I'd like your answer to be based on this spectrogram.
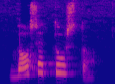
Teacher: the stress of the last pronoun, which is to, moves to the previous syllable, which is the pronoun tus. The logic is that the basic stress of the word dose is more than three syllables away from the end of this group, that is closely pronounced as if it's one word, breaking the golden rule I mentioned at the beginning. · Term: enklesis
